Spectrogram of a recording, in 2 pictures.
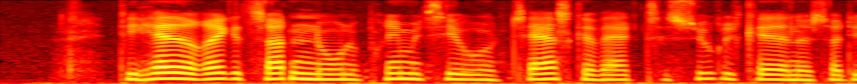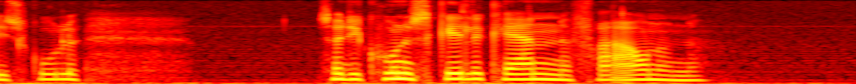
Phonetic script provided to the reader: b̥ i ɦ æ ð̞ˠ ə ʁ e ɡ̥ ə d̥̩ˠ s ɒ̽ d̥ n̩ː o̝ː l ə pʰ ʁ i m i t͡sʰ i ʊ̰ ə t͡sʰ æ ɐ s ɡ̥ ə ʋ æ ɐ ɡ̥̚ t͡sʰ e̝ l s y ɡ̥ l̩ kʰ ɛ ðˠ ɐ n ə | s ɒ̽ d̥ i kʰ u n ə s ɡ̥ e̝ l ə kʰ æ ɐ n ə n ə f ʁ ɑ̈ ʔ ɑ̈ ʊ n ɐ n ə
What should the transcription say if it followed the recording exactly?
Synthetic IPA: d̥ i ɦ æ ð̞ˠ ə ʁ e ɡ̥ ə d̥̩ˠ s ɒ̽ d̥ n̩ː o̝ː l ə pʰ ʁ i m i t͡sʰ i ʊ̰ ə t͡sʰ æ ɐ s ɡ̥ ə ʋ æ ɐ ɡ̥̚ t͡sʰ e̝ l s y ɡ̥ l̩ kʰ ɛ ðˠ ɐ n ə | s ɒ̽ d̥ i kʰ u n ə s ɡ̥ e̝ l ə kʰ æ ɐ n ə n ə f ʁ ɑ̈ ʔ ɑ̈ ʊ n ɐ n ə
